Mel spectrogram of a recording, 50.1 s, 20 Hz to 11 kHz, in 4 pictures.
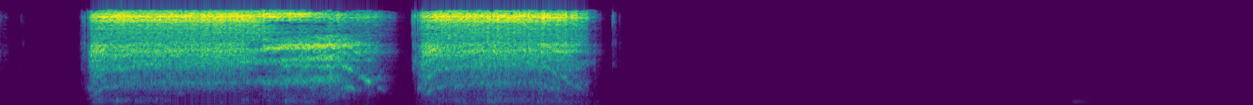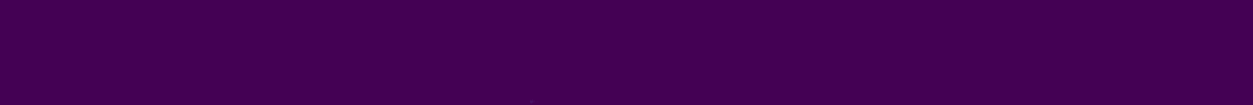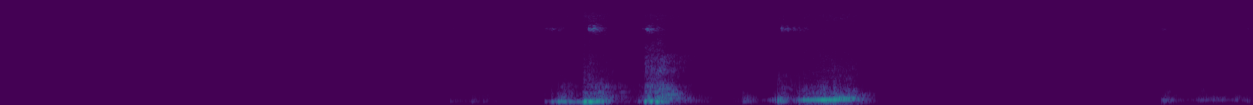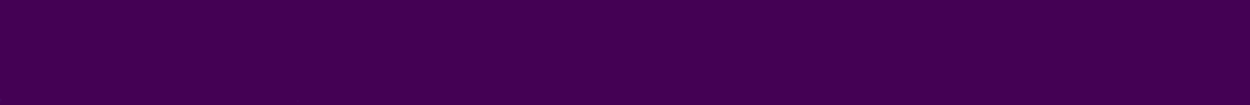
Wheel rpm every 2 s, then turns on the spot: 90, 140, 100, 0, 0, 0, 0, 0, 0, 0, 0, 0, 0, 0, 0, 0, 0, 0, 0, 0, 0, 0, 0, 0, 0.
none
